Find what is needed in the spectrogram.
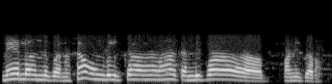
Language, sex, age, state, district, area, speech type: Tamil, male, 18-30, Tamil Nadu, Madurai, rural, conversation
